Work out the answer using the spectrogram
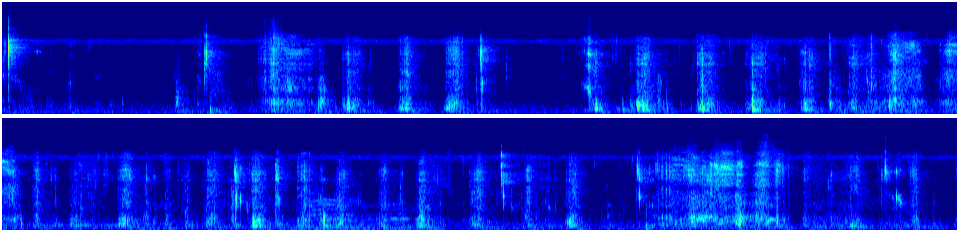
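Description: Close-miked eating sounds: irregular crunching bites and chewing, with the busiest stretch near the end.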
